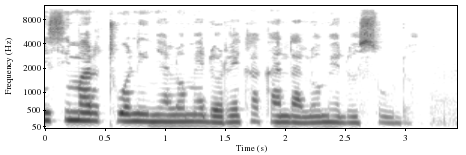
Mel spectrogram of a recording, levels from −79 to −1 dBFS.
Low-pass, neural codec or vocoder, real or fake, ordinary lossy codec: 10.8 kHz; none; real; none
